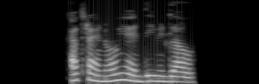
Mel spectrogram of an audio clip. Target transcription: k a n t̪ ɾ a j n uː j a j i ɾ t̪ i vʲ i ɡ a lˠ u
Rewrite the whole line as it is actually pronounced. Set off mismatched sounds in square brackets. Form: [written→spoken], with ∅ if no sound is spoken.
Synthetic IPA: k a [n→∅] t̪ ɾ a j n uː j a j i ɾ [t̪→d̪] i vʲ i ɡ a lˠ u

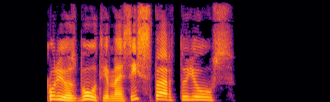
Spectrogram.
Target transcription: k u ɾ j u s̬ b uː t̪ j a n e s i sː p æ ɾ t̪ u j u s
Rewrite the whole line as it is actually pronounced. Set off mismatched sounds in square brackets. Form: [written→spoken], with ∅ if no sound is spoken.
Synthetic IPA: k u ɾ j [u→uː] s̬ b uː t̪ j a [n→m] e s i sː p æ ɾ t̪ u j [u→uː] s

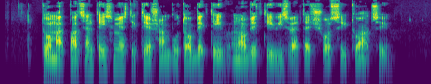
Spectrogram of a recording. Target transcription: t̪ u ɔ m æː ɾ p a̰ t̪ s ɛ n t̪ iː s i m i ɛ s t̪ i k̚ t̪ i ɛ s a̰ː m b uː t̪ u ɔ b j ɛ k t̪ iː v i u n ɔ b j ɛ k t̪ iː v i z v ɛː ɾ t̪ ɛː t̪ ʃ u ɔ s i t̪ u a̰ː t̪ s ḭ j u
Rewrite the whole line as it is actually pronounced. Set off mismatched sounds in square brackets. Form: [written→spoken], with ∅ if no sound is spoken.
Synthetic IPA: t̪ u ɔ m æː ɾ p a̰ t̪ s ɛ n t̪ iː s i m i ɛ s t̪ i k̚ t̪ i ɛ [s→ʃ] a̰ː m b uː t̪ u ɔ b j ɛ k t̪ iː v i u n ɔ b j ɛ k t̪ iː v i z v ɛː ɾ t̪ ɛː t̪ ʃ u ɔ s i t̪ u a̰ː t̪ s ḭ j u

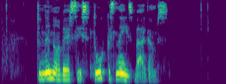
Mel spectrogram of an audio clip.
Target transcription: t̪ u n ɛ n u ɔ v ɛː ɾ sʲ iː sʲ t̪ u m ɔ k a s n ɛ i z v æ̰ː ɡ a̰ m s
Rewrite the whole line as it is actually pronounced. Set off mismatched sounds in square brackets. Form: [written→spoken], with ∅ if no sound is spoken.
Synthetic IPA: t̪ u n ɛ n u ɔ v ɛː ɾ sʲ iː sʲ t̪ u [m→∅] ɔ k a s n ɛ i z [v→b] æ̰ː ɡ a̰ m s

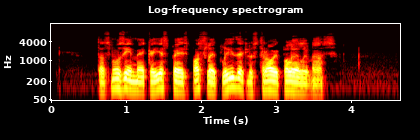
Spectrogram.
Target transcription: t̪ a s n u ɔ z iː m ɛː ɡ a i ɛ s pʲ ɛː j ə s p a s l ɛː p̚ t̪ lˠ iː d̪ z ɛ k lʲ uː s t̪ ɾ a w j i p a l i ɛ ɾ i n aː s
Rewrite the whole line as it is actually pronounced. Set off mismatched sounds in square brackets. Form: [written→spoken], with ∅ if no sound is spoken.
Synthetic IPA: t̪ a s n u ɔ z iː m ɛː [ɡ→k] a i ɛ s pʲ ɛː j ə s p a s l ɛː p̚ t̪ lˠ iː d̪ z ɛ k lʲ [uː→u] s t̪ ɾ a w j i p a l i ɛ [ɾ→l] i n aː s

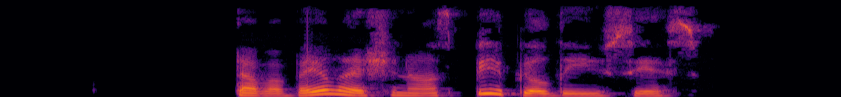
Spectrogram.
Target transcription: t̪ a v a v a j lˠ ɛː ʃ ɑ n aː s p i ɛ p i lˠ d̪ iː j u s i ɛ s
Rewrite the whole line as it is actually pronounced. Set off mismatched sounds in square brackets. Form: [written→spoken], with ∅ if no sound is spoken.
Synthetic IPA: t̪ a v a v [a→ɛ] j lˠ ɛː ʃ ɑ n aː s p i ɛ p i lˠ d̪ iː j u s i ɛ s

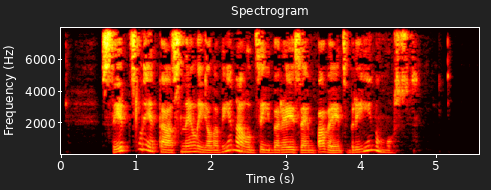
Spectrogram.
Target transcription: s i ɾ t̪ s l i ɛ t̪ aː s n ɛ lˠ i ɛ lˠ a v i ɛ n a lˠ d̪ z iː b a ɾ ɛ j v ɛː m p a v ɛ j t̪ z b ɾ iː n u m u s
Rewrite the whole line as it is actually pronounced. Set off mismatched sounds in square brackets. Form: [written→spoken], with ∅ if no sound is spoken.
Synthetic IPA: s i ɾ t̪ s l i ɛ t̪ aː s n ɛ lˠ i ɛ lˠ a v i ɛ n a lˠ d̪ z iː b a ɾ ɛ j [v→z] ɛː m p a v ɛ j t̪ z b ɾ iː n u m u s

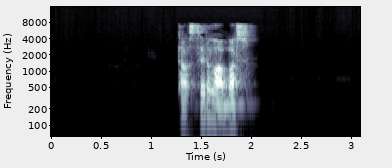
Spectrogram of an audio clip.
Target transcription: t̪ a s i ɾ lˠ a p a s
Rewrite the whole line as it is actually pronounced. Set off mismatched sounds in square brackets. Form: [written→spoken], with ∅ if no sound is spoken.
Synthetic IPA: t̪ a s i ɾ lˠ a [p→b] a s

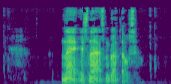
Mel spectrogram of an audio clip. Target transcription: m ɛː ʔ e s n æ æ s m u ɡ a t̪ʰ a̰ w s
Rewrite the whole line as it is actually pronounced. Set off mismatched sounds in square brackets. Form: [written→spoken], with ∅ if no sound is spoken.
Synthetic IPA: [m→n] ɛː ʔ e s n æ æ s m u ɡ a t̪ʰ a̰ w s

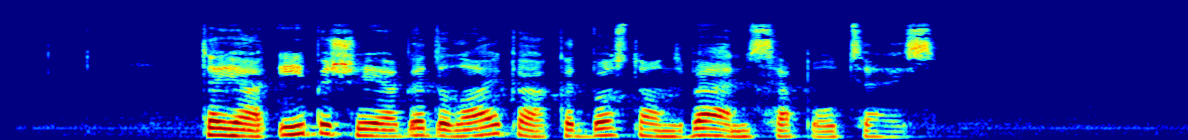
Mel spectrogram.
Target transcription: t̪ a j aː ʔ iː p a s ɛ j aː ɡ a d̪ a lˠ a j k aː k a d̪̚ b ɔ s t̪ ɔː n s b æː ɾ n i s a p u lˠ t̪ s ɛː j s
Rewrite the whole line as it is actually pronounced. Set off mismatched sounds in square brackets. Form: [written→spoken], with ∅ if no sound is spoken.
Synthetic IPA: t̪ a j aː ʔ iː p a [s→ʃ] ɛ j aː ɡ a d̪ a lˠ a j k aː k a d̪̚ b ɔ s t̪ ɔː n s b æː ɾ n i s a p u lˠ t̪ s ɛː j s

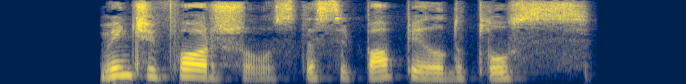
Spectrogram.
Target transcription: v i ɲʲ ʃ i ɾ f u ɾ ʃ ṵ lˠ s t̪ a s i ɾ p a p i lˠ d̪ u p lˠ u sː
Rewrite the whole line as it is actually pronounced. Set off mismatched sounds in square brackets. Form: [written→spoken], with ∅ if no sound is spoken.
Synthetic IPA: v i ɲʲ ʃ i ɾ f [u→ɔ] ɾ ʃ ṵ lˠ s t̪ a s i ɾ p a p i lˠ d̪ u p lˠ u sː

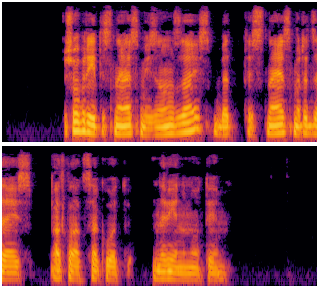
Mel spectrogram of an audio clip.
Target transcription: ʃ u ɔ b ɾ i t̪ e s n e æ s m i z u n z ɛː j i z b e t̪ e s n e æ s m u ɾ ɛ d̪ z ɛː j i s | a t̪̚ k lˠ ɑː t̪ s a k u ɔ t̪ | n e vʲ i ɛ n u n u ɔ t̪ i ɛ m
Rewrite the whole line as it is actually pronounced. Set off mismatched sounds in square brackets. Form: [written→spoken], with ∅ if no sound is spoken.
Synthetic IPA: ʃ u ɔ b ɾ [i→iː] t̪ e s n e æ s m i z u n z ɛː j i [z→s] b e t̪ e s n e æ s m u ɾ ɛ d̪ z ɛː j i s | a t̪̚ k lˠ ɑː t̪ s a k u ɔ t̪ | n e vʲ i ɛ n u n u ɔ t̪ i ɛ m

